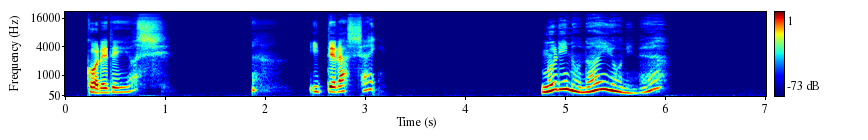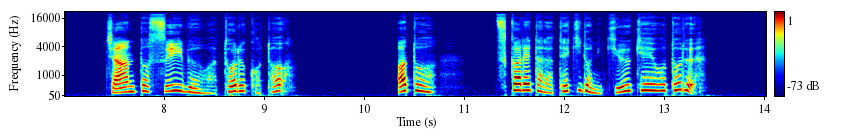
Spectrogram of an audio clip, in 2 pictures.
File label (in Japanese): システムボイス いってらっしゃいボイス; 輝夜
